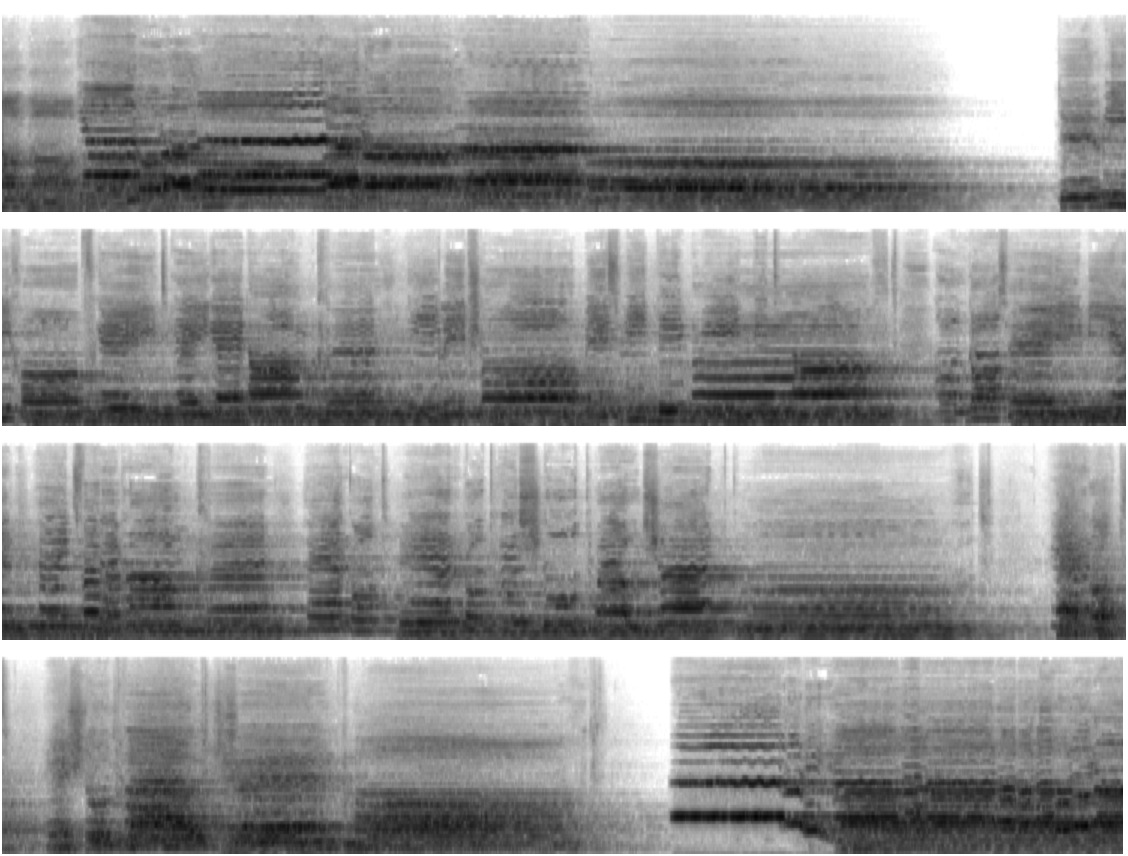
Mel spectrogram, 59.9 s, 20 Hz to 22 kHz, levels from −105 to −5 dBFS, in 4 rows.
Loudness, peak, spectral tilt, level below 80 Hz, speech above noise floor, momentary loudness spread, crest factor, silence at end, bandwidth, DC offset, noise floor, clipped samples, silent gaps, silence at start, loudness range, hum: -17 LUFS; -2 dBFS; -6 dB/octave; -58 dBFS; 43 dB; 13 LU; 16 dB; 0 s; 15 kHz; under 0.1%; -63 dBFS; under 0.1%; none; 0 s; 11 LU; none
